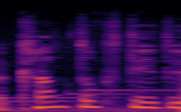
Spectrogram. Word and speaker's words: 監督亭: ちなみに、はい、あの、話から飛んじゃいましたが、さっきのは監督亭と読むみたいですね。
